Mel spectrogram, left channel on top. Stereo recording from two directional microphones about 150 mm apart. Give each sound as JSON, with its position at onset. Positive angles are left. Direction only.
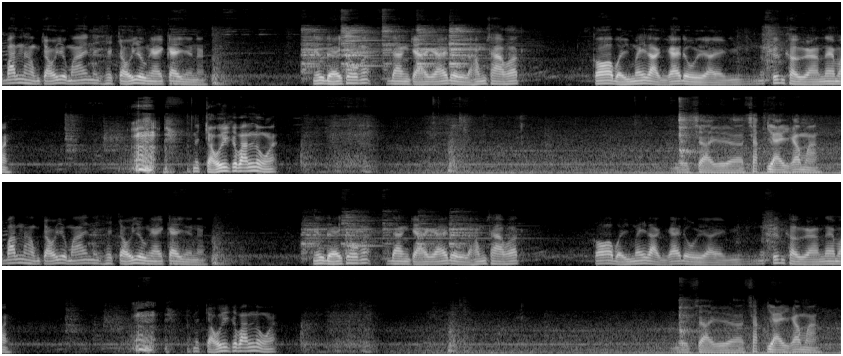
{"t": 0.0, "sound": "speech", "side_deg": 15}
{"t": 3.1, "sound": "speech", "side_deg": 5}
{"t": 9.7, "sound": "a sound", "side_deg": 40}
{"t": 10.5, "sound": "speech", "side_deg": 25}
{"t": 15.3, "sound": "speech", "side_deg": 0}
